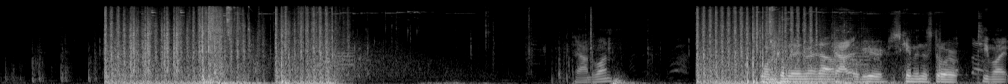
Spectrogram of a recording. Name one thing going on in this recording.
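A rifle fires in rapid bursts.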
